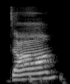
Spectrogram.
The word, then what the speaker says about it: Dominica: For Dominica, right? Dominica. Okay? Just to clear that up, because there's a lot of people out here mispronouncing the name.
